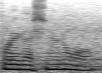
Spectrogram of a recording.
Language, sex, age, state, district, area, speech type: Bodo, male, 30-45, Assam, Chirang, rural, spontaneous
